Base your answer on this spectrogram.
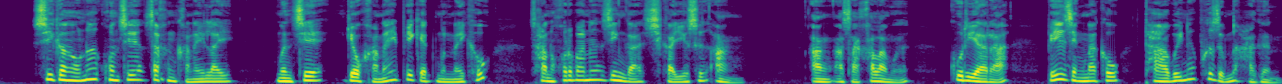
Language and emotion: Bodo, fearful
